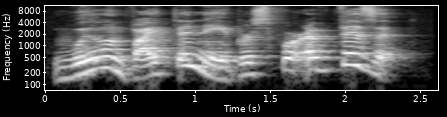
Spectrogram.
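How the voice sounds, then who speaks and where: A woman puts on a raspy character voice, fairly high-pitched, at a moderate pace with a slight echo. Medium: read story. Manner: fretful.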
